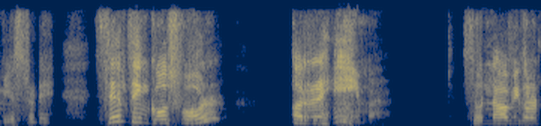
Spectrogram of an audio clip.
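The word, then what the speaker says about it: الرحيم: If you're writing it, you will write Al-Rahim, but when you say it together, Ar-Rahman Ur-Rahim. Now the Alif and Lam both becomes silent.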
